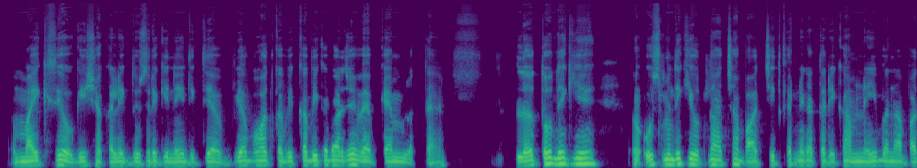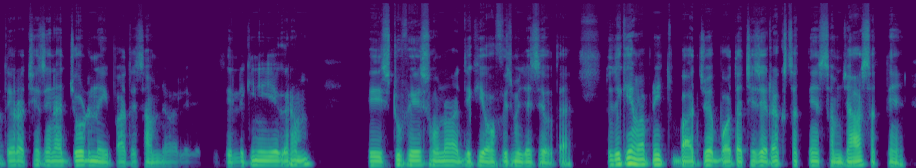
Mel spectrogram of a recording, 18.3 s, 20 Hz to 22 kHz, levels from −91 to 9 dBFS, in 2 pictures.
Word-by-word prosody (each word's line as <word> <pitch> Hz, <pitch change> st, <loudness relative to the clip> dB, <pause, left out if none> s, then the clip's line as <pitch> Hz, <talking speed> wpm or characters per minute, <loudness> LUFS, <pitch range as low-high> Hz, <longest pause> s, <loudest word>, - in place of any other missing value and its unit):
Mic 95 Hz, +3 st, +1 dB
से -, -, -3 dB
ही -, -, +5 dB
होगी, 95 Hz, +1 st, 0 dB
शक्ल 90 Hz, -1 st, -2 dB
एक 90 Hz, -, -1 dB
दूसरे 90 Hz, +1 st, -1 dB
की 95 Hz, -, -3 dB
नहीं 90 Hz, +1 st, +1 dB
दिखती 125 Hz, +1 st, -5 dB
है। 90 Hz, -, +2 dB
अब 75 Hz, -6 st, -7 dB
या 100 Hz, -, +3 dB
बहुत 105 Hz, +1 st, 0 dB
कभी 95 Hz, 0 st, 0 dB
कभी-कभार 105 Hz, 0 st, +2 dB
जो 110 Hz, -, +1 dB
है 120 Hz, -, +5 dB
वेबकैम 95 Hz, -1 st, 0 dB
लगता 80 Hz, -3 st, -6 dB
है। -, -, -9 dB, 0.7 s
ल 100 Hz, +3 st, +5 dB
तो 130 Hz, -, +7 dB
देखिए 130 Hz, 0 st, +5 dB, 0.4 s
उ -, -, +1 dB
उसमें 115 Hz, 0 st, +3 dB
देखिए 125 Hz, 0 st, +3 dB
उतना 115 Hz, +1 st, 0 dB
अच्छा 125 Hz, +3 st, 0 dB
बात-चीत 90 Hz, -4 st, -3 dB
करने 100 Hz, -, -3 dB
का 100 Hz, -, 0 dB
तरीका 95 Hz, +1 st, -3 dB
हम 95 Hz, -, +1 dB
नहीं 95 Hz, +1 st, +1 dB
बना 95 Hz, -2 st, -1 dB
पाते 90 Hz, +3 st, -3 dB
और 100 Hz, -, 0 dB
अच्छे 105 Hz, +3 st, -4 dB
से 100 Hz, -, -2 dB
ना 100 Hz, 0 st, 0 dB
जुड़ 105 Hz, -1 st, +4 dB
नहीं 95 Hz, -3 st, +1 dB
पाते 85 Hz, +1 st, -7 dB
सामने 85 Hz, -2 st, -6 dB
वाले 85 Hz, 0 st, -18 dB
व्यक्ति 85 Hz, -, -14 dB
से। -, -, -11 dB
लेकिन 100 Hz, +2 st, -2 dB
यही 100 Hz, 0 st, +3 dB
अगर 100 Hz, +1 st, 0 dB
हम 105 Hz, +2 st, 0 dB, 0.6 s
फ़ेस 100 Hz, -1 st, +1 dB
टू 110 Hz, -, +1 dB
फ़ेस 105 Hz, -1 st, +2 dB
हों 95 Hz, -, +2 dB
ना 100 Hz, 0 st, +2 dB
देखिए 95 Hz, +2 st, 0 dB
ऑफिस 90 Hz, +2 st, -1 dB
में 95 Hz, -, +2 dB
जैसे 85 Hz, 0 st, -1 dB
होता 75 Hz, -2 st, -4 dB
है -, -, -7 dB, 0.4 s
तो 110 Hz, -, -1 dB
देखिए 125 Hz, +4 st, +6 dB
हम 120 Hz, -, +6 dB
अपनी 115 Hz, -1 st, +3 dB
बात 95 Hz, 0 st, +1 dB
जो 105 Hz, -, +2 dB
है 105 Hz, -, +2 dB
बहुत 95 Hz, -, 0 dB
अच्छे -, -, -2 dB
से -, -, +3 dB
रख -, -, -1 dB
सकते 95 Hz, -, -5 dB
हैं, 95 Hz, -, +2 dB
समझा 90 Hz, +1 st, +2 dB
सकते -, -, -4 dB
हैं। -, -, -2 dB
95 Hz, 260 wpm, -23 LUFS, 90-105 Hz, 0.7 s, तो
